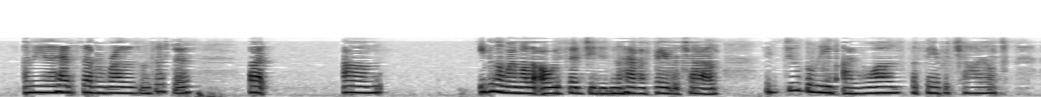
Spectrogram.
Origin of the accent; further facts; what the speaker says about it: Boston, Massachusetts, United States; I grew up in Brighton, and as I said, it's a part of Boston.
